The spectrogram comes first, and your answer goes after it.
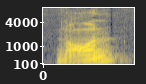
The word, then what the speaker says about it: non: deficiency syndrome GoPot go non government organization. Thank you very much. Non remember it is not none.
